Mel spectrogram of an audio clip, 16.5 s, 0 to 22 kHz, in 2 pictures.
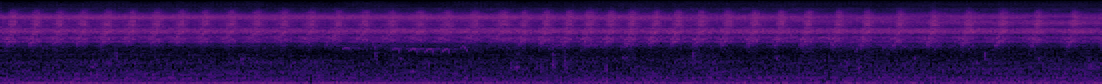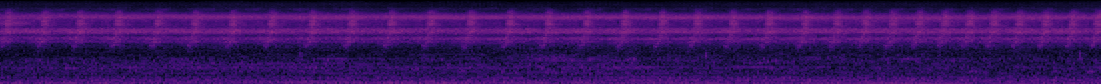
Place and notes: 明峰村, Beinan Township - Morning in the mountains
Morning in the mountains, Cicadas sound, Birdsong, Traffic Sound
Zoom H2n MS +XY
